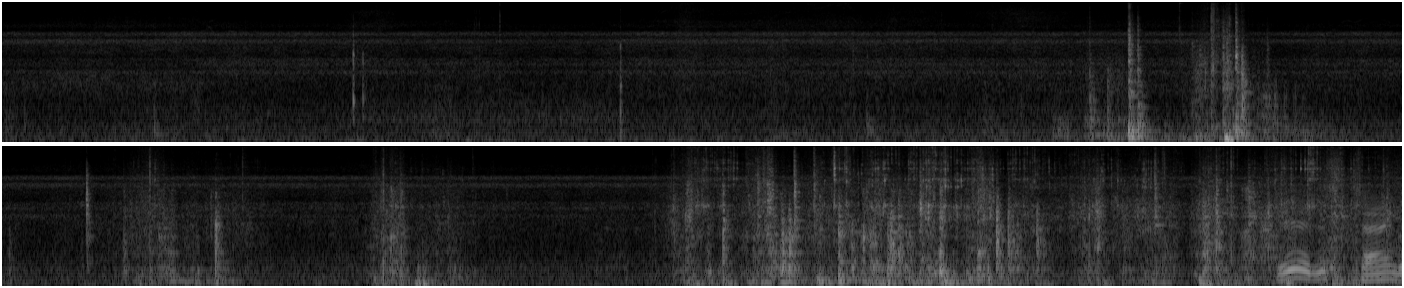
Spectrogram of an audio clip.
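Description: Scattered knocks and clicks as a catfish is handled in a landing net on a boat deck, then, from about ten seconds in, a loud continuous rattling rustle of the tangled net mesh and line being worked.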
